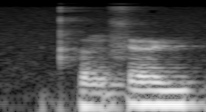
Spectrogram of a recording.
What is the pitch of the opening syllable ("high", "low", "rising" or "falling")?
low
